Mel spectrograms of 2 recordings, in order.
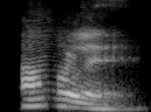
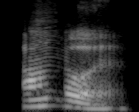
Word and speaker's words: hour: In D, H is silent as well, hour, not hour, hour, hour, all right?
